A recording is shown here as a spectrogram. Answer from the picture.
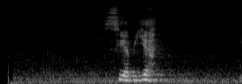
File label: zíab yát, tortilla atole, Santiago Matatlán Zapotec; atole de tortillas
